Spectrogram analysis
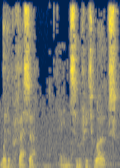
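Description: A game master with a fairly low male voice narrates a tabletop game. The recording has clear background noise. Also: little pitch movement, normal speed. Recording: noisy room recording.

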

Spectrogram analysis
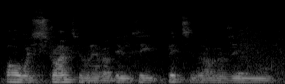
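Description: A man's voice: low-pitched, little pitch movement, fast talker. A man chatting casually as a player during a tabletop role-playing game. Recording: echoey room with clear noise.

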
